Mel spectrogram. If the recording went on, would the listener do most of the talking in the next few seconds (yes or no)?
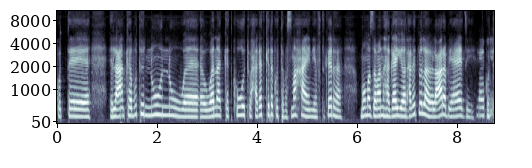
yes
